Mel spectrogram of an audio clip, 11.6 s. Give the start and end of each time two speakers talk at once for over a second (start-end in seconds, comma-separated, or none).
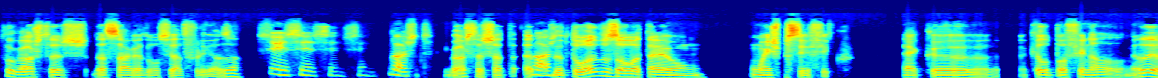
none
